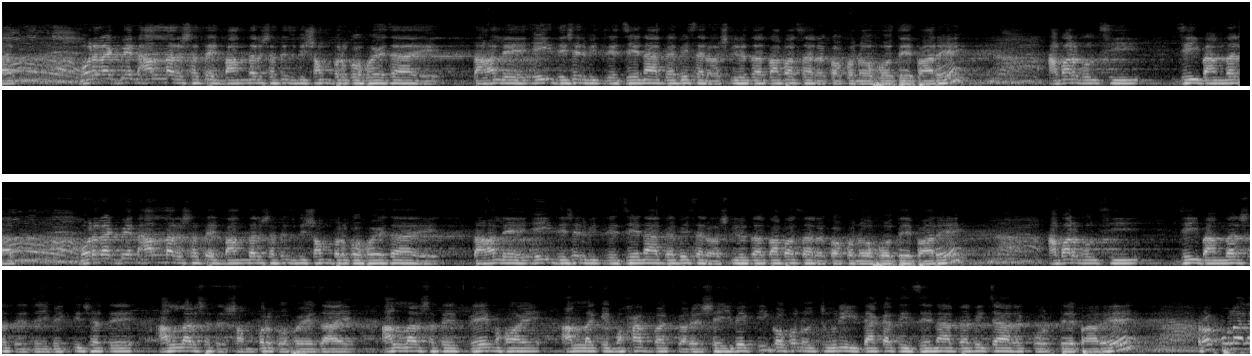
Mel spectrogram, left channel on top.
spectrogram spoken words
মনে রাখবেন, আল্লাহর সাথে বান্দার সাথে যদি সম্পর্ক হয়ে যায়, তাহলে এই দেশের ভিতরে জেনা, ব্যভিচার, অশ্লীলতা, পাপাচার কখনো হতে পারে না। আবার বলছি, যেই বান্দার সাথে, যেই ব্যক্তির সাথে আল্লাহর সাথে সম্পর্ক হয়ে যায়, আল্লাহর সাথে প্রেম হয়, আল্লাহকে মহাব্বত করে, সেই ব্যক্তি কখনো চুরি, ডাকাতি, জেনা, ব্যভিচার করতে পারে না। রব্বুল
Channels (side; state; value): left; drops out; at 12.4 s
